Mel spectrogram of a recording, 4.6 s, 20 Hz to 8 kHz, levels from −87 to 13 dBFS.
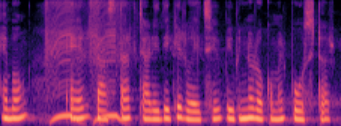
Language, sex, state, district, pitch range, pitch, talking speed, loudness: Bengali, female, Tripura, West Tripura, 200-225 Hz, 210 Hz, 120 wpm, -13 LUFS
